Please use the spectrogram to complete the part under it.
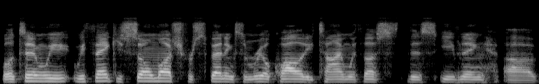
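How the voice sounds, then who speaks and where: A man's voice: medium pitch, steady tone, normal speed, clean tone, no echo. A man co-hosting a sports live stream in a casual, conversational way.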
